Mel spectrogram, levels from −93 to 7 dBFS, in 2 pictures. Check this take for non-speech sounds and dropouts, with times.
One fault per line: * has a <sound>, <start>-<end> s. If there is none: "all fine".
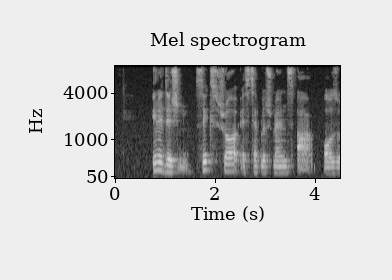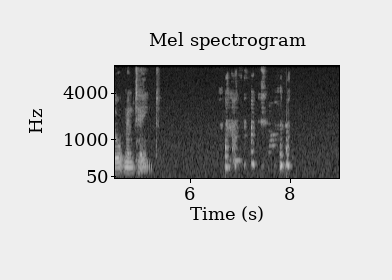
* has a laugh, 6.6-8.1 s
